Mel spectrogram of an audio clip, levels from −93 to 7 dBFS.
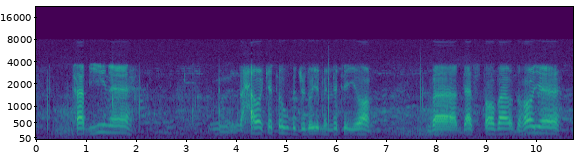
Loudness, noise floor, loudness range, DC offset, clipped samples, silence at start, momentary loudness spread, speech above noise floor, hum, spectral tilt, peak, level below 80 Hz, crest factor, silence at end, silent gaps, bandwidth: -33 LUFS; -56 dBFS; 5 LU; under 0.1%; under 0.1%; 0 s; 22 LU; 24 dB; none; -3 dB/octave; -8 dBFS; -78 dBFS; 26 dB; 0 s; none; 8.2 kHz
